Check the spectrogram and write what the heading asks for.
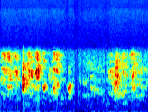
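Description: Near silence with faint, irregular scratching from a stylus writing on a tablet, pausing briefly in the middle.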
